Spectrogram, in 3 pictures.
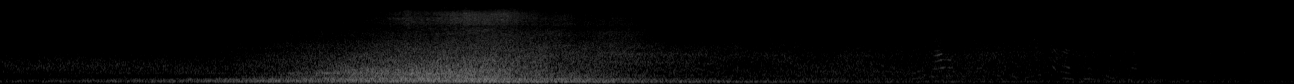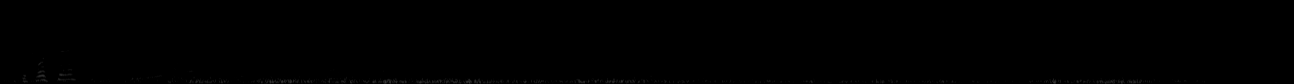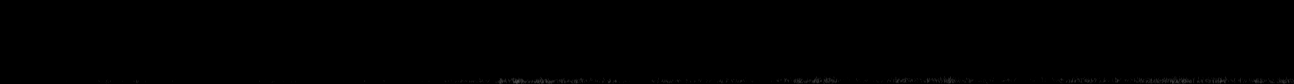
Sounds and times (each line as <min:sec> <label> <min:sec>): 0:00.0 Light intermittent wind 0:38.8
0:00.0 single vehicles (mainly cars and trucks) passing 0:14.8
